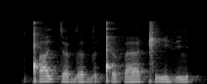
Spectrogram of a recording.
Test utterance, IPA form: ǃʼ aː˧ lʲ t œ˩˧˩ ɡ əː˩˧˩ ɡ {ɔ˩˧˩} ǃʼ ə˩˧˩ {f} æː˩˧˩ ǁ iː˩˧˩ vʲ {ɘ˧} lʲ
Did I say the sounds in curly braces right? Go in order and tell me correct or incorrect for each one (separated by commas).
incorrect, correct, correct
